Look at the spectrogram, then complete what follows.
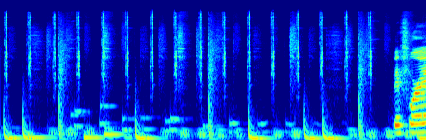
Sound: clock ticking

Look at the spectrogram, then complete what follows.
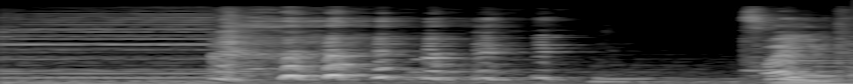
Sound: suspenseful music; laughing

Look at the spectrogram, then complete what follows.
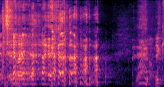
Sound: laughter

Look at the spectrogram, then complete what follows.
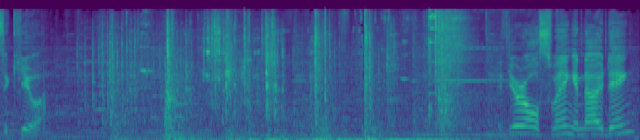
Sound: mechanical clanking

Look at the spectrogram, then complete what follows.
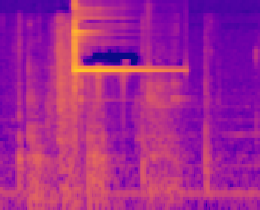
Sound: more spooky footsteps

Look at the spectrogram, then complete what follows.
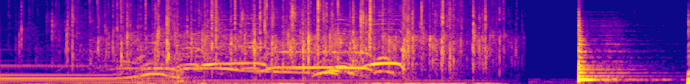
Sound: applause

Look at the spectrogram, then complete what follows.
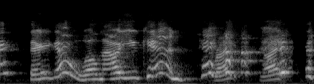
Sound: laughter

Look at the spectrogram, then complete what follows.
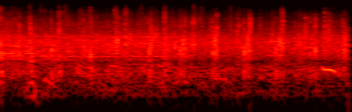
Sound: applause; cheering; applause

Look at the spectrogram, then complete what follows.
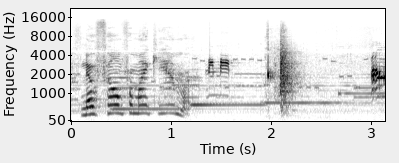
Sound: Steve Trevor snaps his Fingers

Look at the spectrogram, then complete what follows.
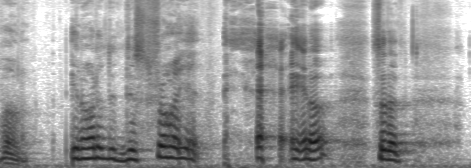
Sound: chuckles

